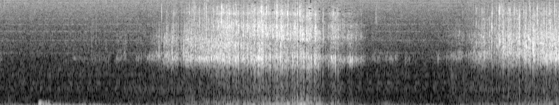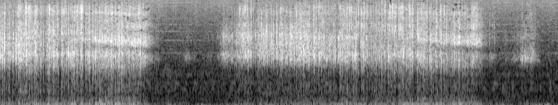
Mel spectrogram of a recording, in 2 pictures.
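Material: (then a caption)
Silicone. A palm-sized orange soft silicone face scrubber brush pad with bristle nubs is scratched and rubbed with fingertips. Three long bursts of bright, crackly scratching texture are heard, separated by brief quieter pauses, over a faint low rumble.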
